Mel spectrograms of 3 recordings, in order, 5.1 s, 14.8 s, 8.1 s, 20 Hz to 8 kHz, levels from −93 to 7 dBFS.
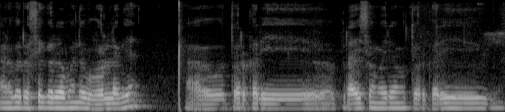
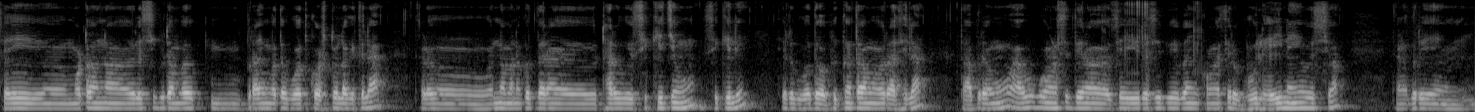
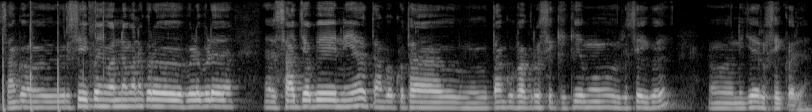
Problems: none marked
